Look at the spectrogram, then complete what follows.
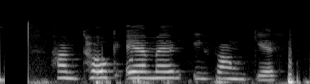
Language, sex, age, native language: Icelandic, female, 9, Icelandic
